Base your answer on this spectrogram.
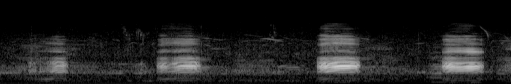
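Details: From a herd of several hundred blue wildebeest, four separate loud nasal honks, each under half a second, repeat roughly every 1.3 seconds against a low murmur of the herd.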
